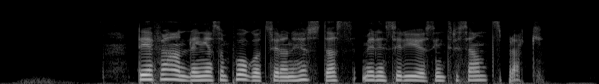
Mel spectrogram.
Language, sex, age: Swedish, female, 27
